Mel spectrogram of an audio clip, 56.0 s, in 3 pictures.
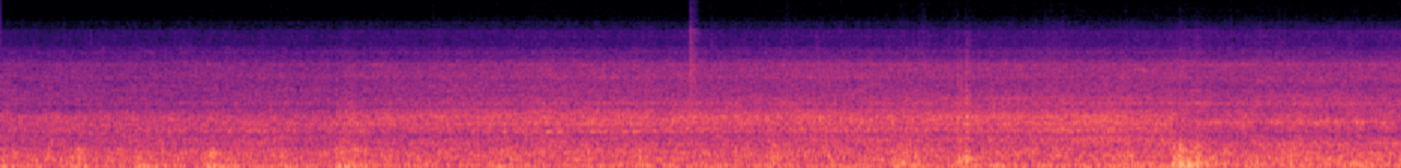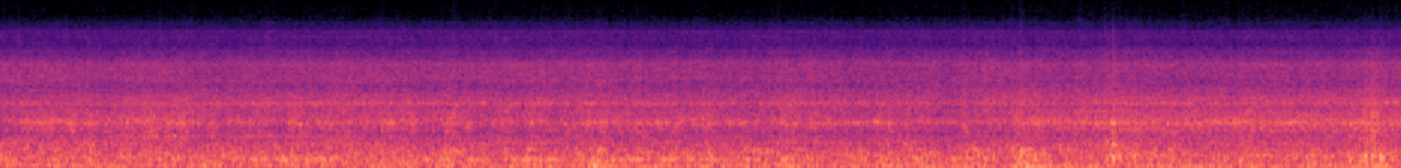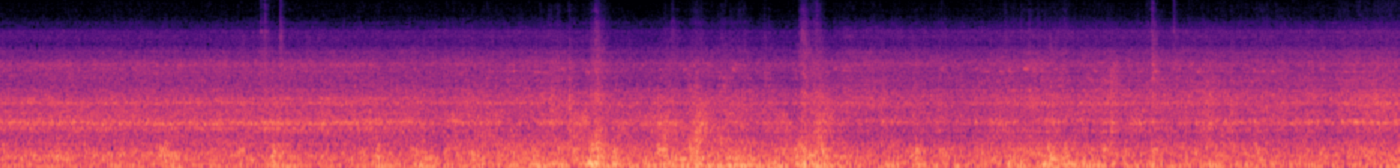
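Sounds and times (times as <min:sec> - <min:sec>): train rolling rumble: 0:00.0 - 0:56.0.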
